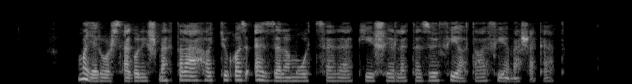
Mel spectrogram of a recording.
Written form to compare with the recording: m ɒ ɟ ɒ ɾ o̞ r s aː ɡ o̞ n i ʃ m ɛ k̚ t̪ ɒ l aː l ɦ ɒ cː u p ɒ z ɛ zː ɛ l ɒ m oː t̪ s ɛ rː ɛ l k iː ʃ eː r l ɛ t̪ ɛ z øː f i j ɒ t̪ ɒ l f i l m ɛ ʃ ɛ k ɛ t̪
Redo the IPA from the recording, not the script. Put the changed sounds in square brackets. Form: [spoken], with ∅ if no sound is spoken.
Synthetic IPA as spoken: m ɒ ɟ ɒ ɾ o̞ r s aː ɡ o̞ n i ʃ m ɛ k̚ t̪ ɒ l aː l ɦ ɒ cː u [k] ɒ z ɛ zː ɛ l ɒ m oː t̪ s ɛ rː ɛ l k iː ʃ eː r l ɛ t̪ ɛ z øː f i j ɒ t̪ ɒ l f i l m ɛ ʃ ɛ k ɛ t̪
